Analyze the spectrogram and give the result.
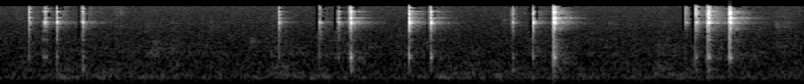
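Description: A small, clear, empty glass cup with ribbed sides and a green-tinted base, held in one hand, is tapped with long dark-painted nails. Quick, bright clicks come in small, uneven bursts, each dying away almost at once with a high glassy tick and no low body.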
